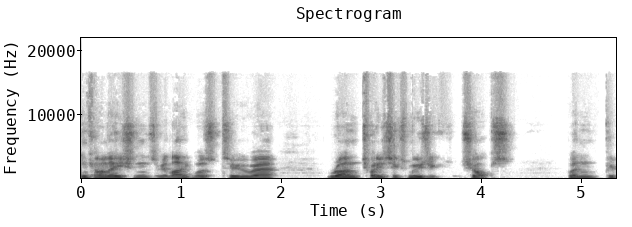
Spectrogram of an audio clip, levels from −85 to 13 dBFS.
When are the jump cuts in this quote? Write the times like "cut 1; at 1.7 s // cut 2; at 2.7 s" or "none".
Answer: none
